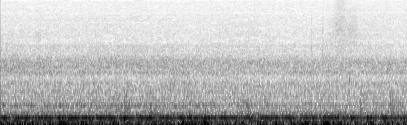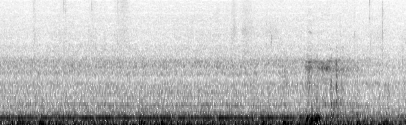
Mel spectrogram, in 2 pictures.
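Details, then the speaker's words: Kenmore dryer after replacing drum support wheels: steady low rumble and constant hum, no clicking, squeal or thumping, drum turning smoothly; normal operation after repair. "so now when we test it it's really smooth no clickety click sound it just sounds like brand-new"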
